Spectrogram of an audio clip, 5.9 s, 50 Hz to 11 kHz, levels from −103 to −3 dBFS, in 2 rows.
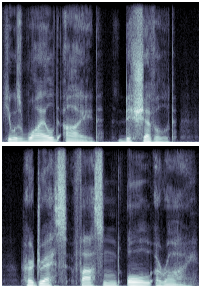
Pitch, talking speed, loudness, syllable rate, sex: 115 Hz, 100 wpm, -16 LUFS, 3.4 syllables/s, male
